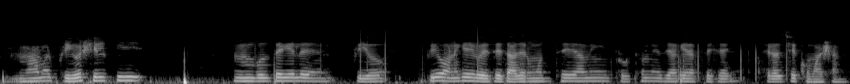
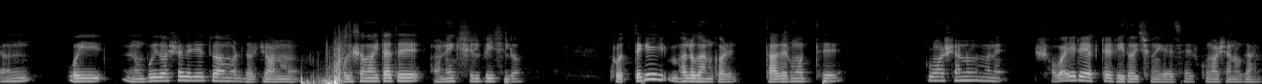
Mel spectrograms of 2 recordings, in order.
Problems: background sounds at intervals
